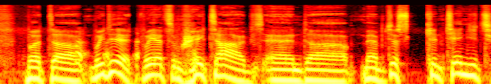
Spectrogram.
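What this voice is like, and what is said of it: Usual voice. Nothing is said of it.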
